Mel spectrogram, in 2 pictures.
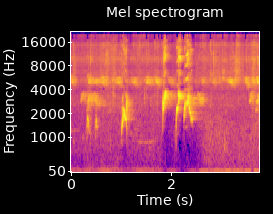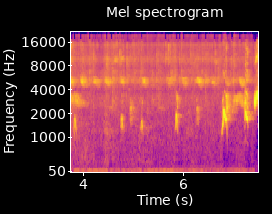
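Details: Red-whiskered bulbul cage bird singing in the 'dok' style, scattered short whistled phrases and quick chirps, one louder cluster of bubbling notes near the middle, set against a steady low hum.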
